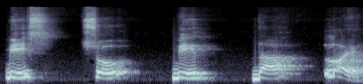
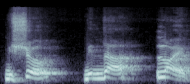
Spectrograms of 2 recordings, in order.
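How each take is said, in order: First: The word is broken into five separate chunks. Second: The word is broken into three separate chunks. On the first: "একজন বলবে বিশ, শো, বিদ, দা, লয়, কটা হলো? পাঁচটা।" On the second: "কেউ উচ্চারণ করবে বিশ্ব বিদ্যা লয়, কটা হলো? তিনটা।"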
